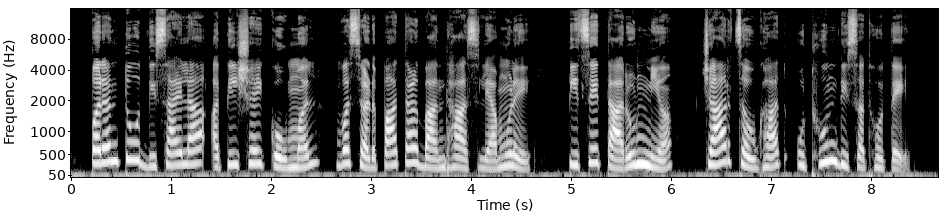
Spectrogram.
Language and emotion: Marathi, neutral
